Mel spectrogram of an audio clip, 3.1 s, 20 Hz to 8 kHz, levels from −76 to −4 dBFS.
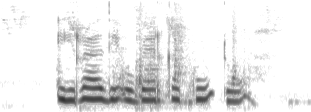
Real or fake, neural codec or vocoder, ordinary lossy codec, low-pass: real; none; none; none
